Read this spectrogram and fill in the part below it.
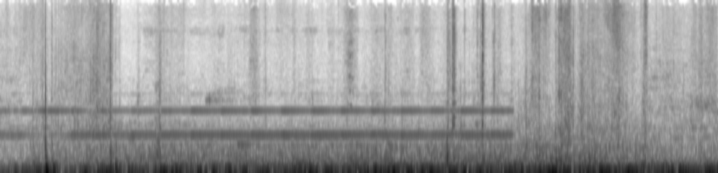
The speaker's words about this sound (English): All right, I had to put my seatbelt on get that noise to go off.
